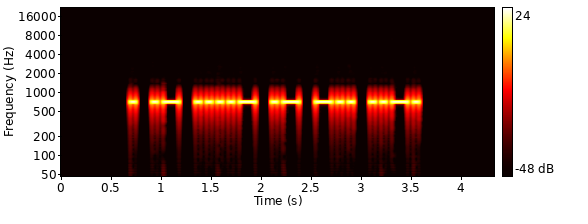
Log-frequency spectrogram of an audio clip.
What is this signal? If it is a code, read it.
Morse code, heard as a keyed tone, about 21 wpm, 700 Hz. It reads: EA4ADF
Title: DXCC-100 Call Signs - 6 Characters - Repeated 2x - 22wpm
